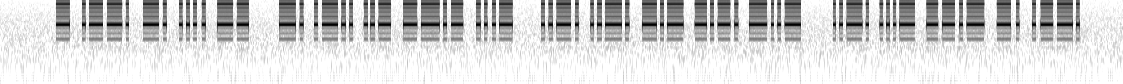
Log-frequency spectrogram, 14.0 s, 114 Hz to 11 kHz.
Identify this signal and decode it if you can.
Morse code, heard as a high beeper, hand-sent with a straight key, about 27 wpm, 2850 Hz. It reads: TPNHM NLUQV FFKCX FVQNP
